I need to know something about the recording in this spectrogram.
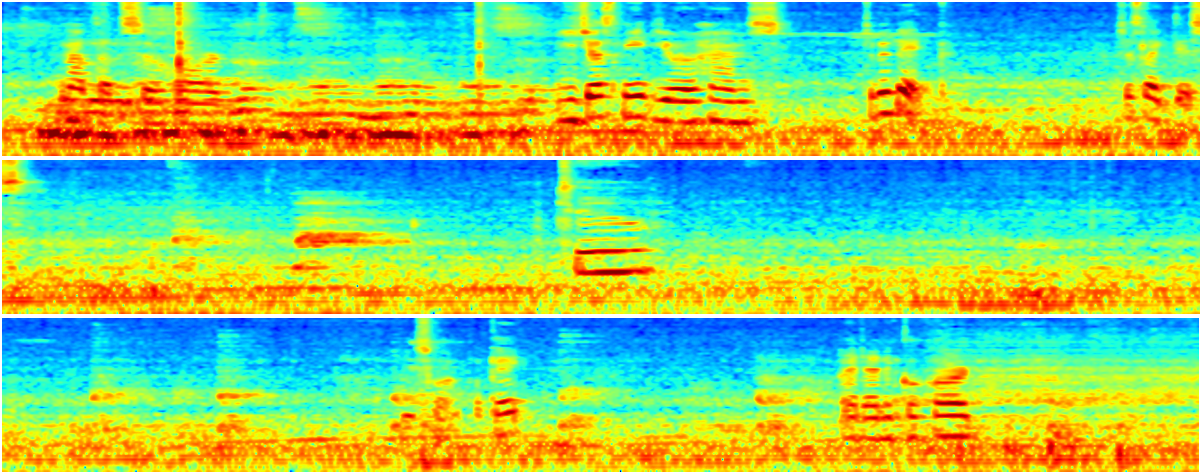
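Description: Playing cards rustle and snap as they are handled.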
